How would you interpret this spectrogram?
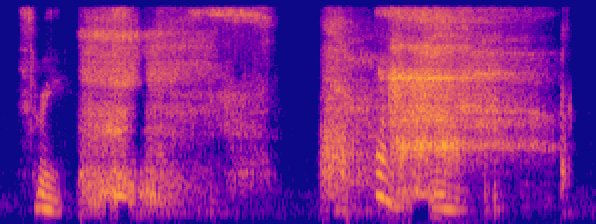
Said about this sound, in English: We're gonna take a deep breath from this purge before we jump into our next topic.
